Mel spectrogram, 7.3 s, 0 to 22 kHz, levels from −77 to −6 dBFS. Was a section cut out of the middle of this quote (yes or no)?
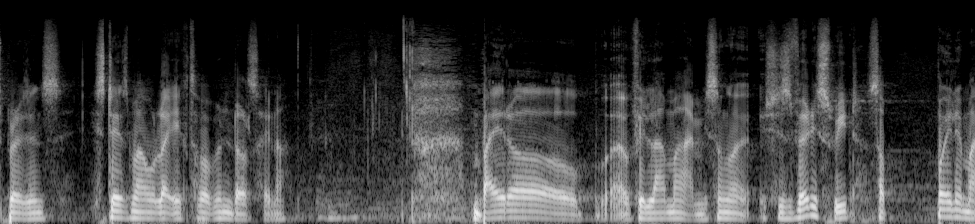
no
